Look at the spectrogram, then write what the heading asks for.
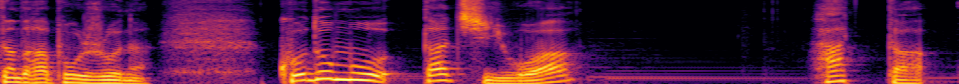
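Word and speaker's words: は: Quand on parle de la particule du thème, hein, on écrit ha, mais on prononce wa.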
